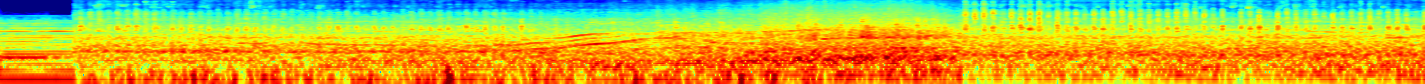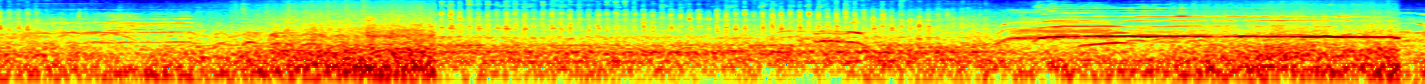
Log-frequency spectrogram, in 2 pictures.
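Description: Zierer ESC steel roller coaster train running along its track, a steady rumbling rush of wheels on steel. Riders' voices rise over it in shouts and screams, with a long high scream near the end.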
